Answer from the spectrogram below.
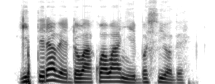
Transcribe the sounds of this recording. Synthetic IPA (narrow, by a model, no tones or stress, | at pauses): ɣiteɾawɛdɔwakwawaːɲebɔsiɔðɛ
